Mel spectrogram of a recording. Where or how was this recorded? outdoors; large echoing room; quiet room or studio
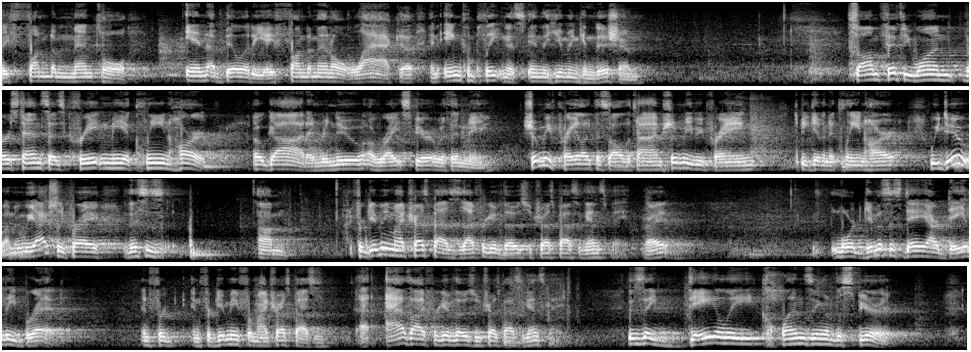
large echoing room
